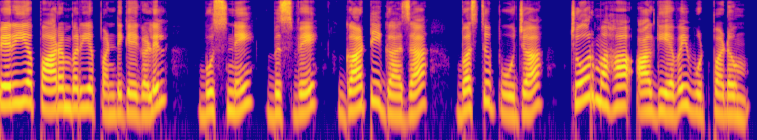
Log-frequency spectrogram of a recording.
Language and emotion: Tamil, neutral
